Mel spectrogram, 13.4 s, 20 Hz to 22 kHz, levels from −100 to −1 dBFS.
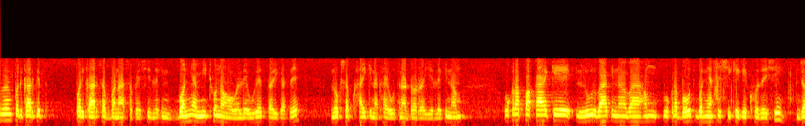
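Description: From start to finish the speech carries Dialogic VOX ADPCM coding, the 4-bit adaptive scheme used for phone menus and voicemail. The sound is confined to a telephone band of roughly 300 Hz to 3.6 kHz, with nothing above 3.8 kHz, which fits an 8,000-sample-per-second rate and a 32 kbps stream. Because each step is coded as a coarse 4-bit difference, quantisation error rides on the speech as a plainly audible gritty hiss that tracks its level.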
